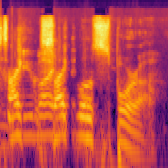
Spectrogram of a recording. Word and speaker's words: Cyclospora: Taco Bell, this cla sapora, I can't even pronounce that. And cycllospora cycllospora.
